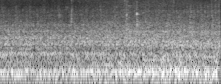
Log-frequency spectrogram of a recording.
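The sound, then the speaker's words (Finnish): A car engine idles steadily, a continuous low rumble with a droning hum that holds at an even level throughout, with no one speaking over it. “Kuinka paljon tuo auto häiritsee podcastia?”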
